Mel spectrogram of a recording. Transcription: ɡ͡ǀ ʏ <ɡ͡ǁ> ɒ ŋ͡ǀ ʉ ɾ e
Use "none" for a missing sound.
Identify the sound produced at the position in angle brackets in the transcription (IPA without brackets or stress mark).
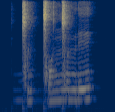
ɡ͡ǀ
